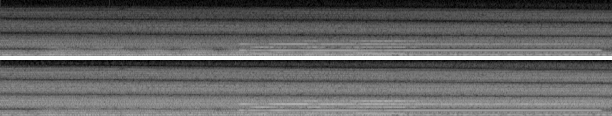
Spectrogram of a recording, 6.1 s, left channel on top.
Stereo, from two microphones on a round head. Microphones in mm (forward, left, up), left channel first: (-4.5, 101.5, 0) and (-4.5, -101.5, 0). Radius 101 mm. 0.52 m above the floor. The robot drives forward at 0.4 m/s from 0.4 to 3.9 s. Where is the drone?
75° right (ahead or behind); by 6.1 s 60° right (ahead or behind).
